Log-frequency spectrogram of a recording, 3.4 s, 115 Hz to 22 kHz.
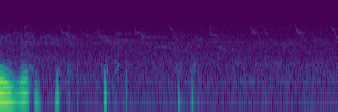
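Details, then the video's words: Nest webcam recording from northern Rhineland-Palatinate, Germany, 4 May 2013, of a male Eurasian eagle-owl courting in its breeding niche. The tail of a loud wavering cry is followed by a few sparse, short soft notes and then quiet. "Das Uhu-Männchen balzt in der Brutnische"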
